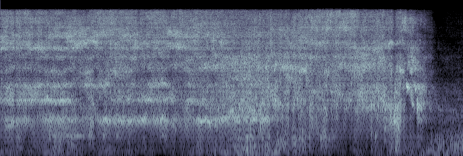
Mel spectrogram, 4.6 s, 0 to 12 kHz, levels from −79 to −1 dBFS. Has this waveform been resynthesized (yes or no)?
yes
